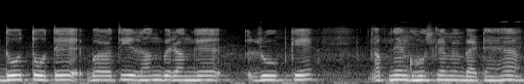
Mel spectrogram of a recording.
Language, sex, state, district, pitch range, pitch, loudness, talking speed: Hindi, female, Bihar, Patna, 195-210 Hz, 205 Hz, -15 LUFS, 150 wpm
